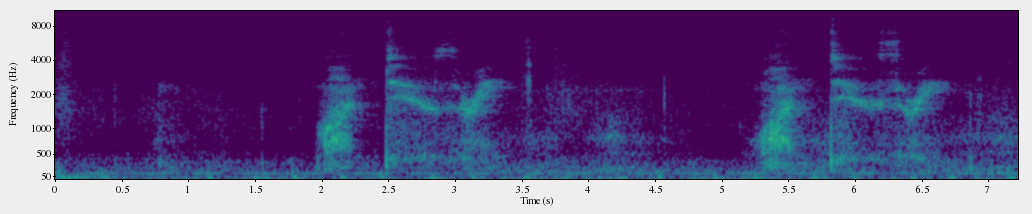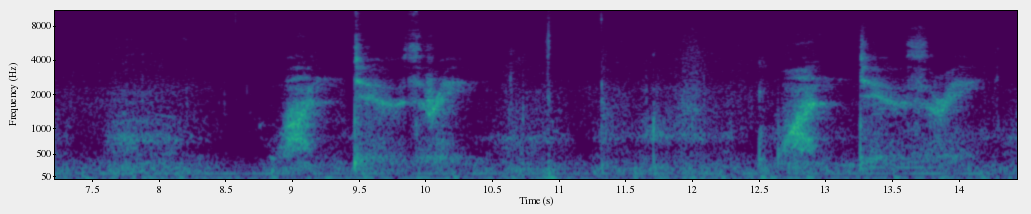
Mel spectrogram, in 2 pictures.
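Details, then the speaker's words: Standardized patient in a chest pain/shortness-of-breath OSCE exam whispering "one two three" as the stethoscope moves over chest and back; Eko-recorded, edited overlay. Whisper stays faint and indistinct: negative (normal) whispered pectoriloquy. "so I'm going to put the stethoscope on a couple places along your chest and back as I do that I'd like you to whisper one two three okay"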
